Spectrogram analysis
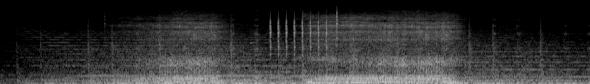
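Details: Habitual snoring during sleep in an adult whose snoring has grown steadily worse, so that their child no longer wants to sleep beside them.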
